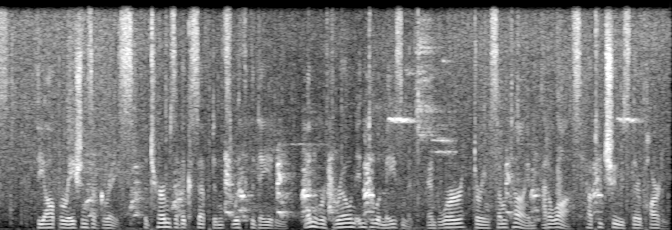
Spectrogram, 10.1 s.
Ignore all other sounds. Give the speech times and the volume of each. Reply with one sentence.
The speech can be heard from 0.0 to 10.0 s, at a steady volume.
